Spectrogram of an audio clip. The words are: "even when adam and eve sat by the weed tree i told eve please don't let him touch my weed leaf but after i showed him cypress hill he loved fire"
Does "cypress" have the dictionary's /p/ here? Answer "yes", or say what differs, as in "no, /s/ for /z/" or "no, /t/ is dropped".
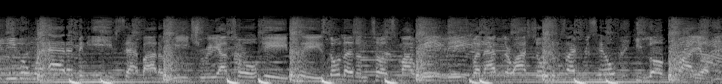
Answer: no, /f/ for /p/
